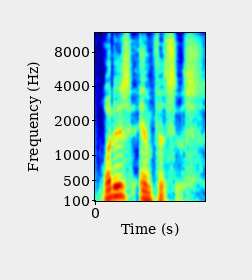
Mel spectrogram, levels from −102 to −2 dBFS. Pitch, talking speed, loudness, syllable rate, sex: 140 Hz, 165 wpm, -17 LUFS, 5.0 syllables/s, male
